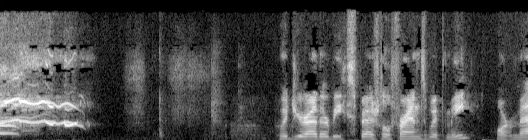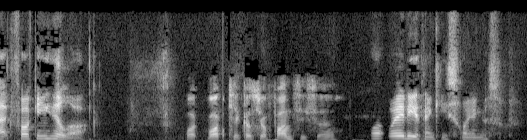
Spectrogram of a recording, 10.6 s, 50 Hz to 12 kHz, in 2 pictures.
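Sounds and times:
strained wheezing breath with a high whistling tone: 0:01.2 - 0:02.2, 0:06.6 - 0:07.1
speech: 0:02.8 - 0:06.2, 0:07.1 - 0:10.5.

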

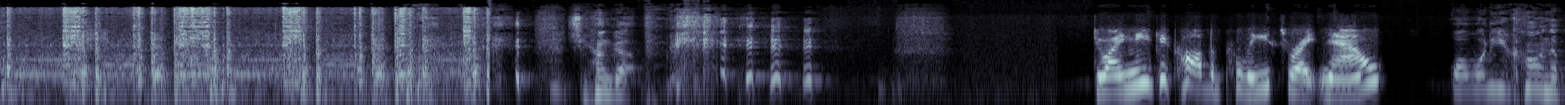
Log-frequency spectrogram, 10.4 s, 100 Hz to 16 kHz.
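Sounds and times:
printer mechanism clattering and whirring: 0:00.0 - 0:03.3
laughter: 0:02.8 - 0:05.6
speech: 0:03.9 - 0:04.4, 0:07.3 - 0:10.4.

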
